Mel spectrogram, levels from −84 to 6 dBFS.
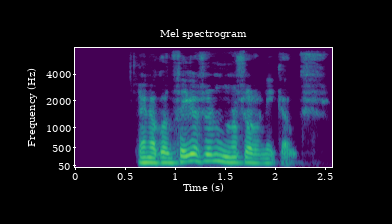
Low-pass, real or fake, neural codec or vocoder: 7.2 kHz; fake; codec, 16 kHz, 16 kbps, FreqCodec, smaller model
